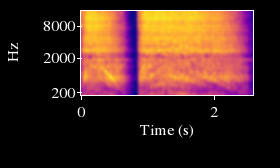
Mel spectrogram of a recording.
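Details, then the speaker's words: 1990s Dirt Devil Model 103 hand vac on first power-up: harsh, rough high-pitched grinding as the motor spins up twice, sweeping tones over scraping; seized motor bearings or fan suspected. "that sounds terrible that's either the motor bearings or a fan something's all seized up so that sounds that sounds awful"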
